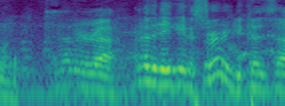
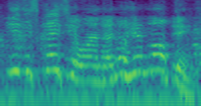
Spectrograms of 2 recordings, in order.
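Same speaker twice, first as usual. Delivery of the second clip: put-on much higher exasperated Italian accent; exasperated Italian dad; 12 semitones higher than usual. Dad complaining to Yolanda, high exasperated Italian accent. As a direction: throw up your hands at the phone. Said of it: "voicemail on my phone that says".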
